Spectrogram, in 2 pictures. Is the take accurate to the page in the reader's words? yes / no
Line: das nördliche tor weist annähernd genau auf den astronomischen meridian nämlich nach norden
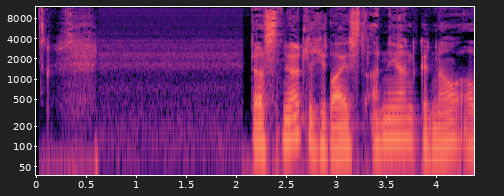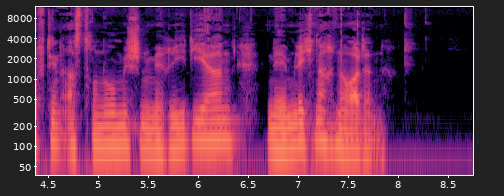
no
